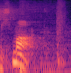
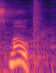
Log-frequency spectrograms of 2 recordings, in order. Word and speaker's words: Smok: the market yes some schmuck unless you've been told it's it's actually pronounced smoke yeah I know I'm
